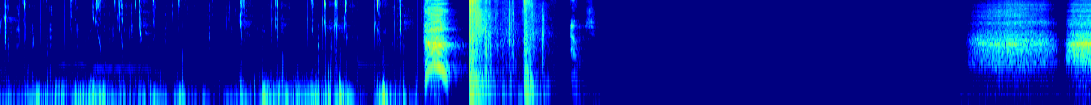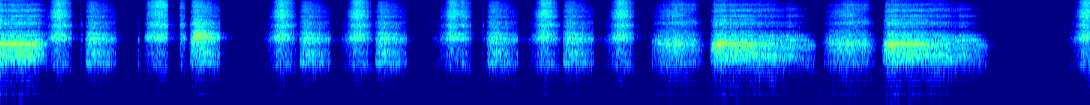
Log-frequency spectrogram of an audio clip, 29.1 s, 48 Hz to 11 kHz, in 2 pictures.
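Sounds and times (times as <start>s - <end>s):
person breathing hard: 5.7s - 6.2s, 12.9s - 27.9s, 28.8s - 29.0s.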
